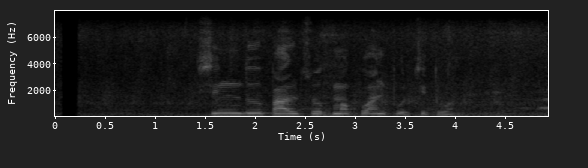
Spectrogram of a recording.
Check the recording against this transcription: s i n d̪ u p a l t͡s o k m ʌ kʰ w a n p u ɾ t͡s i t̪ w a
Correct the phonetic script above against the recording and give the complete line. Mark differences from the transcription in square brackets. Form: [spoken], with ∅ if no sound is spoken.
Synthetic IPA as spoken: s i n d̪ u p a l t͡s o k m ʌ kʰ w a n p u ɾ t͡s i t̪ w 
